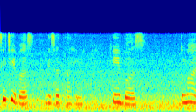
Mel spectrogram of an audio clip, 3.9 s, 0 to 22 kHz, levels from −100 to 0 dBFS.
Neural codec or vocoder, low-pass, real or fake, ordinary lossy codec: none; 7.2 kHz; real; none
